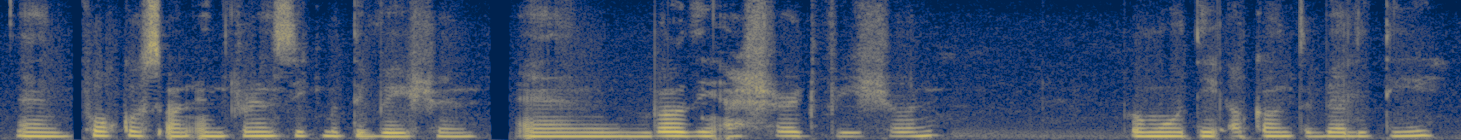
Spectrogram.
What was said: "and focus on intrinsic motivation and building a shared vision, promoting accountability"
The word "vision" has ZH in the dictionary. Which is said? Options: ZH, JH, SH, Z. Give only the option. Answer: SH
